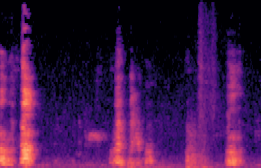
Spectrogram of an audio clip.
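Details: Indoor pet Solomons corella murmuring to itself before its pumpkin arrives. Three or four short, throaty, speech-like babbles with soft pauses in a small room.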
